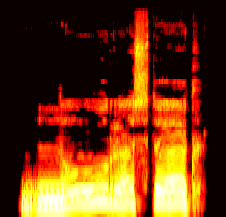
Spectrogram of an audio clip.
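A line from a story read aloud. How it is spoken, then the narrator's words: Drawl. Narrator (Russian): протянул Уинтерс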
